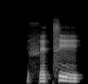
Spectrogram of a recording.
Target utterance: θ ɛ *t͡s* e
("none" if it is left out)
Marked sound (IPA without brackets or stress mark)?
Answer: t͡s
